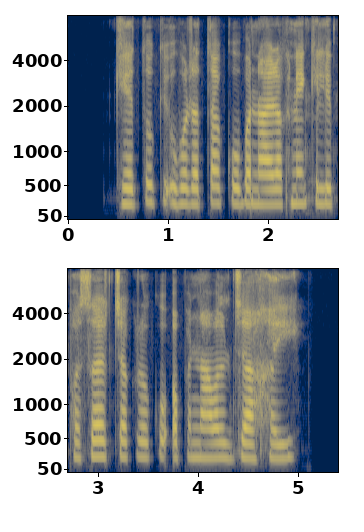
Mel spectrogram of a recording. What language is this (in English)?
Magahi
